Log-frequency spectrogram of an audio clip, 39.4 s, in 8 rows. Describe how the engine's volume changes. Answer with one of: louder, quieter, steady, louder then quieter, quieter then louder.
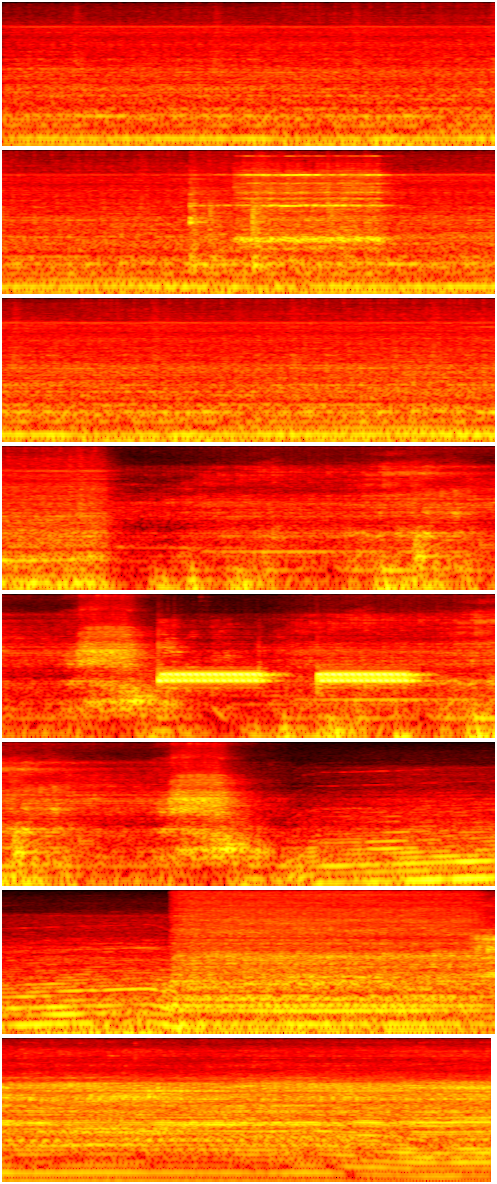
louder.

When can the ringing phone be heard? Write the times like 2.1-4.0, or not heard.
6.8-8.8, 21.2-23.8.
